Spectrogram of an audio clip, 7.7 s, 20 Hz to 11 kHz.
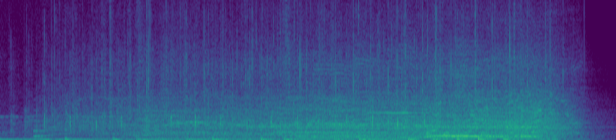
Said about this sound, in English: …, live in Cook County Jail from 1971. You know the key to a truly great live album? Track one should consist of the crowd booing the sheriff. Our own beloved Sheriff Woods.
